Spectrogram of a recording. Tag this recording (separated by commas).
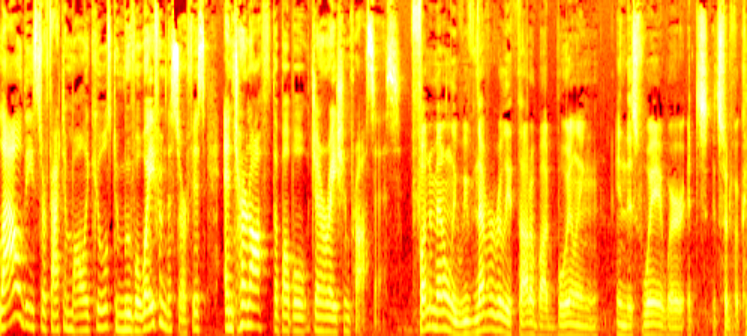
Speech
